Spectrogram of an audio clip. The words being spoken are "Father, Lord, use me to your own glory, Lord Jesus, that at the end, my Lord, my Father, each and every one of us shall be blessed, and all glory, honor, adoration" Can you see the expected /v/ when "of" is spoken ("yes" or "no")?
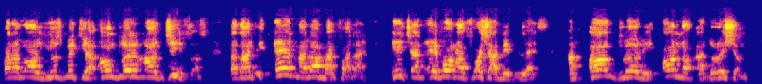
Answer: no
